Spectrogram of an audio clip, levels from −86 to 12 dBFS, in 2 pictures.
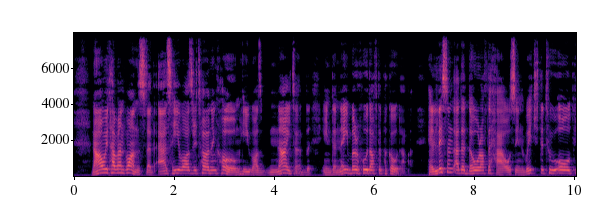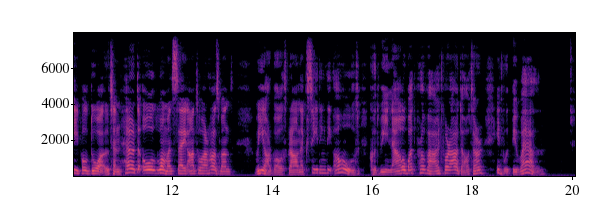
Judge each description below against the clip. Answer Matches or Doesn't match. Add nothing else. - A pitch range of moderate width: Doesn't match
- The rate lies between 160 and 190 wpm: Matches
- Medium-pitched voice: Matches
